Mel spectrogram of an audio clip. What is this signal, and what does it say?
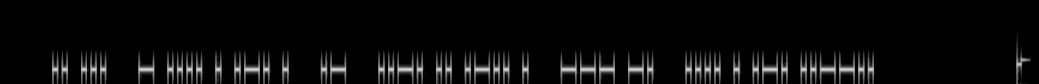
Morse code, heard as a keyed tone, about 25 wpm, 700 Hz. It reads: IS THERE A FILE ON HER?
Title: Sentences from Top 1200 Words 25wpm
